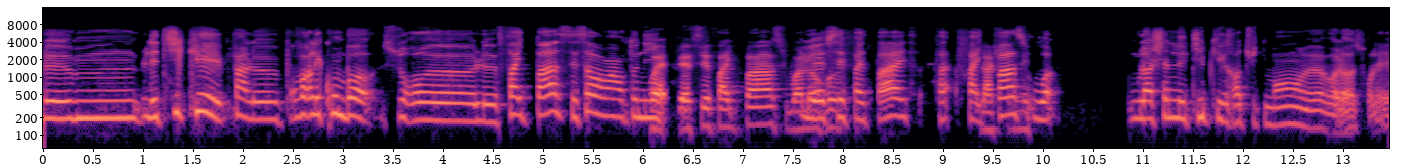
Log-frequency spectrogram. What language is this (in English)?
French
